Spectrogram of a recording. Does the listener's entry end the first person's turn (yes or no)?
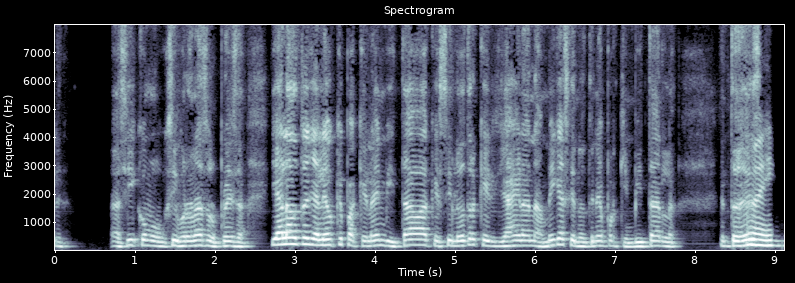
no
